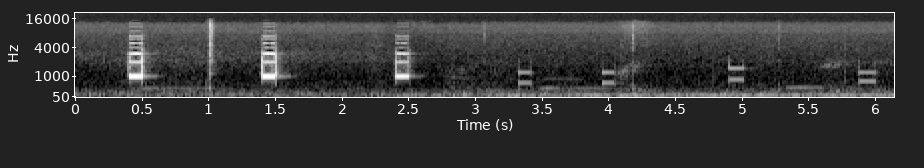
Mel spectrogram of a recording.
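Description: Three short high time pips, one a second, from the 1194 talking clock heard over a phone's speaker: the third stroke marks the announced time. Then four faint touch-tone keypad beeps as the number 1194 is dialed on the phone.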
